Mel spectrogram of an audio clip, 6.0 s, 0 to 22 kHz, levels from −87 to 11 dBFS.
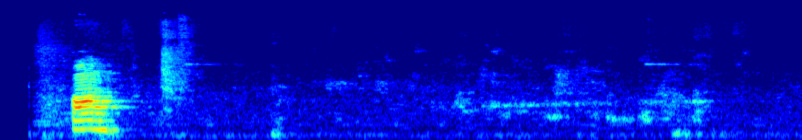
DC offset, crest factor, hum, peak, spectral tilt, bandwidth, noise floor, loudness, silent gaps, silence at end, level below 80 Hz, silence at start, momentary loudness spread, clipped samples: under 0.1%; 24 dB; none; -2 dBFS; -5 dB/octave; 13 kHz; -65 dBFS; -14 LUFS; none; 5.15 s; -74 dBFS; 0.55 s; 29 LU; under 0.1%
